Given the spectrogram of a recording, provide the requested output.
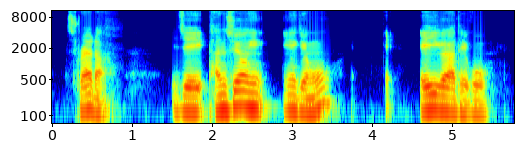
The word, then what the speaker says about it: strata: 네, 발음 기호를 찾아보니 에 발음이 나네요. strata. strata.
